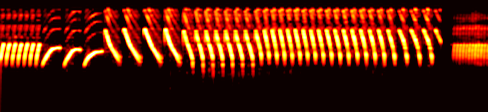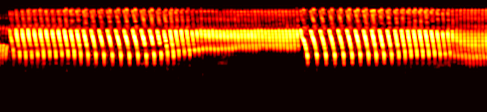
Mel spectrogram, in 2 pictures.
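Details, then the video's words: A canary sings a dense 'tembakan rapat' lure song for young untrained canaries. Whistled slurs open into a long, rapid trill of repeated notes. After a brief silence, a very fast, even buzzing roll continues to the end. "PANCINGAN KENARI BAHAN TEMBAKAN RAPAT"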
